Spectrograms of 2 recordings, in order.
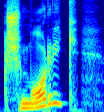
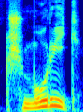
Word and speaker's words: geschmorrig: Genau so ist es beim Wort «geschmorrig», wo in den anderen Deutschschweizer Dialekten darum eben als «geschmurrig» ausgesprochen wird.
